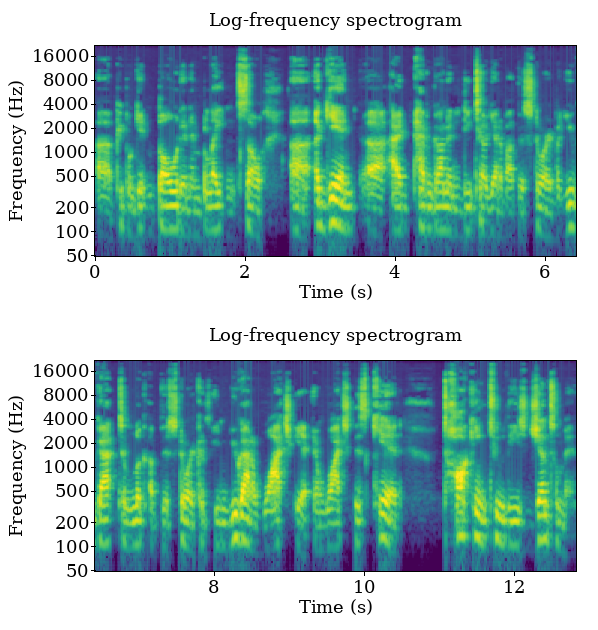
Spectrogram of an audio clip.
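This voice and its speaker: Soft-spoken, a man talks at a moderate pace. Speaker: video diary vlogger. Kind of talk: casual vlog monologue. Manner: halting, many fillers.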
